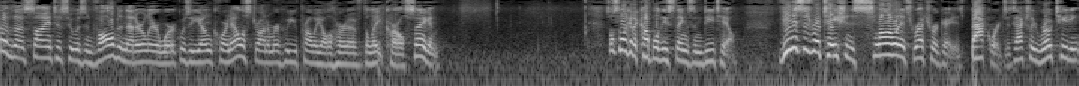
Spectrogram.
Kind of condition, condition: setting, large echoing room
